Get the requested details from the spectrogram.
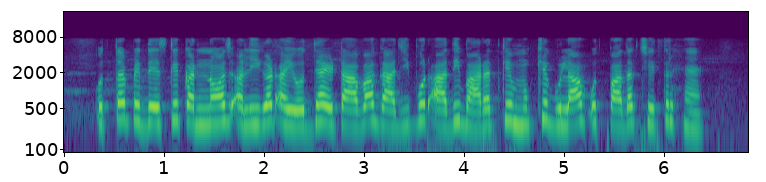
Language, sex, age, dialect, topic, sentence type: Hindi, female, 18-24, Kanauji Braj Bhasha, agriculture, statement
